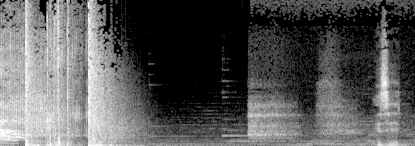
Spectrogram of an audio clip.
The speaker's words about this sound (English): I put my finger on the trigger and started to fire.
